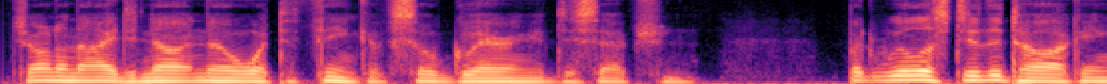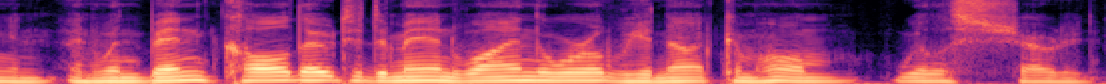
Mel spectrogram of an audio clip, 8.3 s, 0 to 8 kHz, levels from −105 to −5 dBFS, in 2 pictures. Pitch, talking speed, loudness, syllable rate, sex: 125 Hz, 265 wpm, -16 LUFS, 6.1 syllables/s, male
